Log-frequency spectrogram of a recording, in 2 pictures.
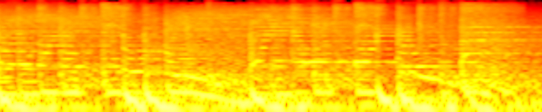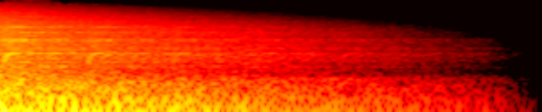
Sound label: Bgm Gameover; Busou Shinki Armored Princess Battle Conductor; arcade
